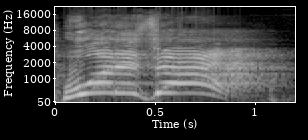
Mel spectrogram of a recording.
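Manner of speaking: slow, very high, loud shriek; shocked shout. Real, not acted. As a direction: yell it out as the shock lands. Porn appears under his tweet.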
